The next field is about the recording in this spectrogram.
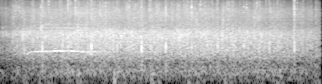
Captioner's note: audience applauding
